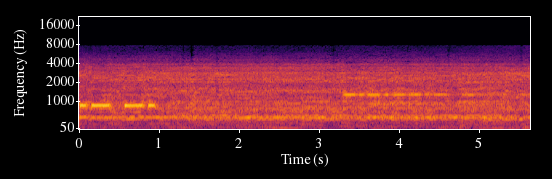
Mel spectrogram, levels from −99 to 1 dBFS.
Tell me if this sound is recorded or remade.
remade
